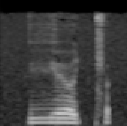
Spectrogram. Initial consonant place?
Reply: labial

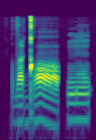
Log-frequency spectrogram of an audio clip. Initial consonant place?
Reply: alveolar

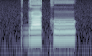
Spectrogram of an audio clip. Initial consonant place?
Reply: velar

